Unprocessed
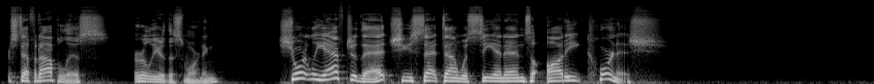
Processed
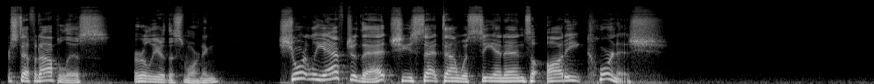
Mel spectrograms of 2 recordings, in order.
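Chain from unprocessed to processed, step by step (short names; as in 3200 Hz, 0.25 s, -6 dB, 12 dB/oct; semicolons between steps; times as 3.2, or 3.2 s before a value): in parallel at +1 dB: compressor, threshold -31 dBFS, peak gain reduction 18 dB; on the sum: reverb RT60 0.45 s, pre-delay 3 ms, DRR 17 dB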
